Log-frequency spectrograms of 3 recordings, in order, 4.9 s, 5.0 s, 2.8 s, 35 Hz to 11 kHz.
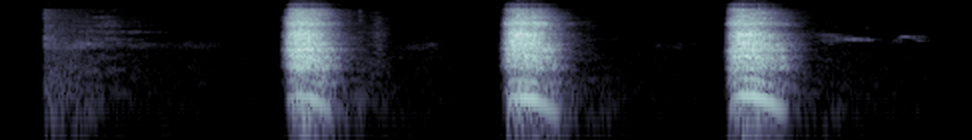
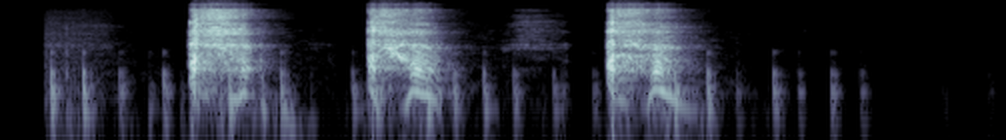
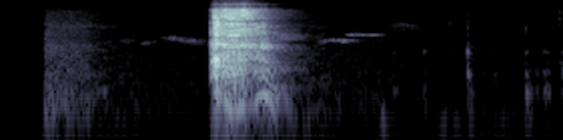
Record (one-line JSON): {"exhalation_length": "4.9 s", "exhalation_amplitude": 26958, "exhalation_signal_mean_std_ratio": 0.28, "three_cough_length": "5.0 s", "three_cough_amplitude": 29139, "three_cough_signal_mean_std_ratio": 0.34, "cough_length": "2.8 s", "cough_amplitude": 32767, "cough_signal_mean_std_ratio": 0.23, "survey_phase": "alpha (2021-03-01 to 2021-08-12)", "age": "18-44", "gender": "Female", "wearing_mask": "No", "symptom_none": true, "smoker_status": "Never smoked", "respiratory_condition_asthma": false, "respiratory_condition_other": false, "recruitment_source": "REACT", "submission_delay": "2 days", "covid_test_result": "Negative", "covid_test_method": "RT-qPCR"}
